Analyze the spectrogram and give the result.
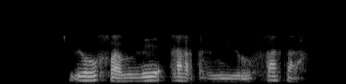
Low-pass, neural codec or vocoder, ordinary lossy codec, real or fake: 7.2 kHz; codec, 24 kHz, 3 kbps, HILCodec; AAC, 16 kbps; fake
